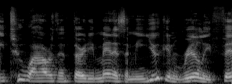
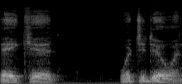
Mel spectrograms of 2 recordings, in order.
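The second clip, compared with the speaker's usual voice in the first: put-on very low, grizzled old man voice; 13 semitones lower than usual. Critiquing a film's young Indiana Jones scene, in an old grizzled Harrison Ford voice. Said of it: "this old grizzled man voice".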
